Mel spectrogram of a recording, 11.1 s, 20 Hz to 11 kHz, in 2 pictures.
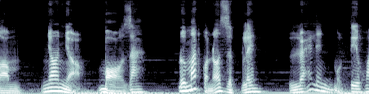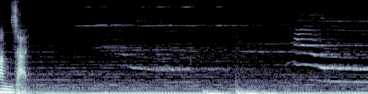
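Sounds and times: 
low droning background: 0:00.0 - 0:10.0
speech: 0:00.1 - 0:06.0
hoarse cat meow: 0:07.1 - 0:09.2, 0:09.8 - 0:11.0.

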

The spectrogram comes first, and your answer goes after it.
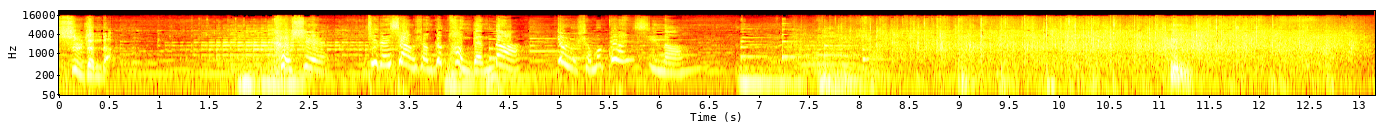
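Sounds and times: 
speech: 0:00.1 - 0:00.7, 0:02.2 - 0:07.0
theater audience applauding a comic crosstalk performance: 0:07.2 - 0:13.1.

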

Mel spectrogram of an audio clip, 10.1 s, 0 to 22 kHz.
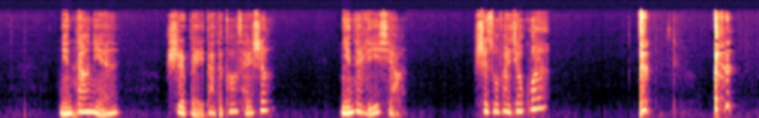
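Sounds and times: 
faint small sounds: 0:00.0 - 0:10.1
speech: 0:00.8 - 0:01.6, 0:02.2 - 0:03.7, 0:04.5 - 0:05.4, 0:06.3 - 0:07.4
man choking cough: 0:09.5 - 0:09.8.

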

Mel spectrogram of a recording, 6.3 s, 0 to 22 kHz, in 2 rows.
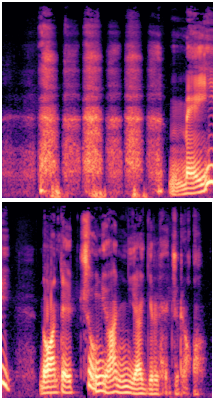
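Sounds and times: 
heavy rapid panting out of breath: 0:00.0 - 0:02.6
speech: 0:02.4 - 0:06.2.

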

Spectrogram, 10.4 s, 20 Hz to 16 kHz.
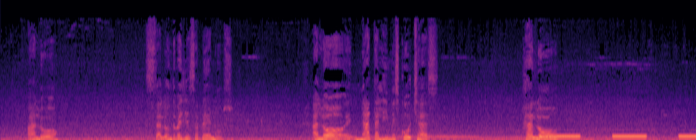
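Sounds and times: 
speech: 0:00.4 - 0:01.0, 0:02.3 - 0:03.6, 0:04.7 - 0:06.7, 0:07.8 - 0:10.4
telephone busy signal on a call line: 0:08.2 - 0:10.4.

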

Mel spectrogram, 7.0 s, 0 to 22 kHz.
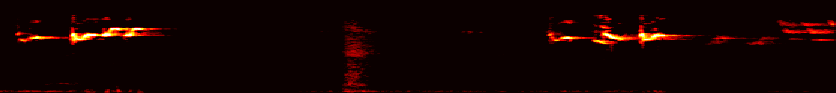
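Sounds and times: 
female Rusty-collared seedeater singing: 0:00.2 - 0:01.5, 0:04.6 - 0:06.9.

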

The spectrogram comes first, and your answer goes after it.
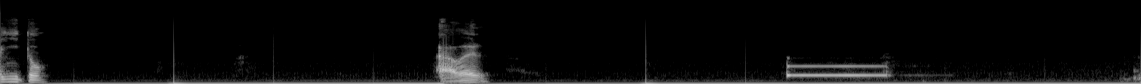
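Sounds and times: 
speech: 0:00.0 - 0:00.6, 0:04.4 - 0:05.0, 0:07.9 - 0:09.0
quiet hum: 0:00.0 - 0:11.3
telephone ringback tone, call unanswered: 0:07.9 - 0:08.9.

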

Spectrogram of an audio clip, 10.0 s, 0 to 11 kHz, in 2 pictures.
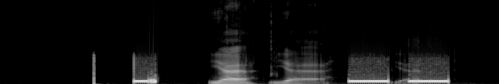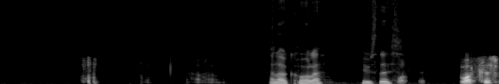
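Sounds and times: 
steady single-pitched electronic telephone line tone: 0:01.4 - 0:01.6, 0:03.5 - 0:04.5
speech: 0:02.1 - 0:03.4, 0:07.7 - 0:09.9.

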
